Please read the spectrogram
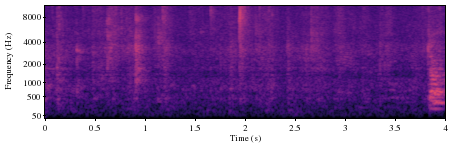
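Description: Faint, scattered sticky clicks and soft squelches of homemade slime being kneaded and stretched by hand.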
